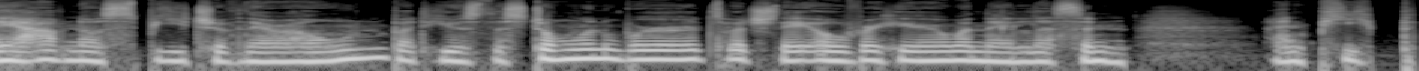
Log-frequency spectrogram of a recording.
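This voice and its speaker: A woman's somewhat breathy voice, very deep and low in pitch, fairly slow and monotone, in a dry, close sound with no echo on a very clean recording with a silent background. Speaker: ASMR reader. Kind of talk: audiobook-style ASMR reading. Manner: soft-spoken, whispering, relaxing.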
